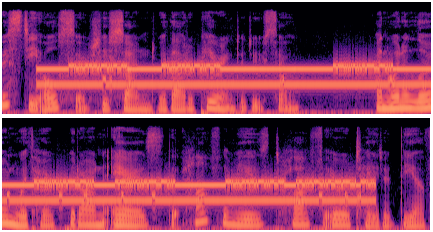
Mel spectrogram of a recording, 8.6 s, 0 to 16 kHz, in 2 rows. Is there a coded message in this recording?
Yes: 300-baud modem data (V.21 tones) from 0.3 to 8.0 s, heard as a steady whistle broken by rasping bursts, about 300 baud, 200 Hz shift, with speech in English.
